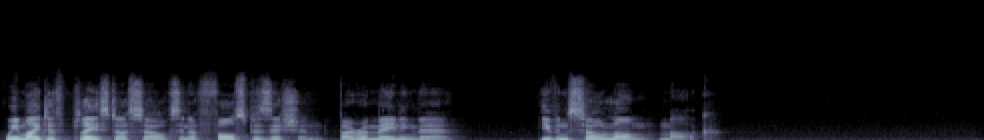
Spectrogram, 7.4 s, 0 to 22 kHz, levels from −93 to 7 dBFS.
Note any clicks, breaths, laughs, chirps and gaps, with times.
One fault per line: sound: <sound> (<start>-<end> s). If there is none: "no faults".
no faults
